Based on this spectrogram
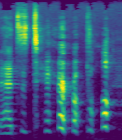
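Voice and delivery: put-on slow, teary little-boy whine; upset little boy. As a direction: play the hurt kid on the verge of tears. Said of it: "the little boy's like".

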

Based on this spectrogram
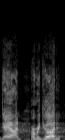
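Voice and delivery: high, loud, drawn-out plea; imitated frightened daughter. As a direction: yell for dad in mock panic. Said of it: "now I'm actually freaking out".

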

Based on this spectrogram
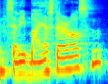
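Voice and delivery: Ballesteros with a Spanish "y" for the double l; Spanish Ballesteros, "ba-yes-teros"; Spanish pronunciation. Shown as a demonstration. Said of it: "as they would say in Spain".

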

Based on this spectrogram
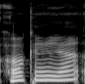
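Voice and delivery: mock baffled agreement, high pitch; high, hesitant "okay, yeah". Comic mocking confused listeners, in a high awkward voice. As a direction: feign acceptance while confused. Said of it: "They were like".

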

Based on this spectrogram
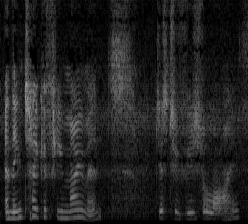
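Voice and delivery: very soft, unhurried visualisation voice; hushed meditation guide; guided meditation. Real, not acted. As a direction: guide them softly inward, with long pauses.

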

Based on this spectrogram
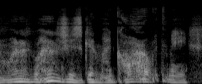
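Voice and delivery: low, soft, creepy come-on. Acted. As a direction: lure him in, low and quiet. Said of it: "What character is that?".

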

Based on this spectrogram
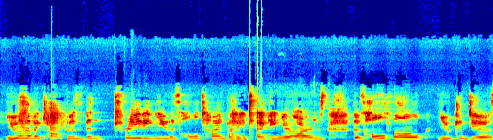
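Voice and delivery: high, laughing mock pep talk; self pep-talk. Telling herself she can handle ant bites, high pep talk. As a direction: egg yourself on, half laughing. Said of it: "yelling at myself".

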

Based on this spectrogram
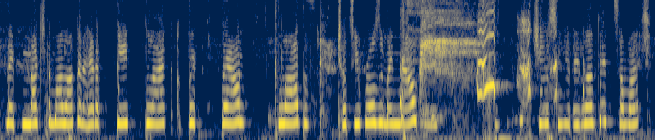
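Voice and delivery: put-on high kid voice telling a story; little boy voice. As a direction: chatter like a small child. Plays a little boy named Tim.

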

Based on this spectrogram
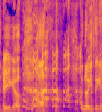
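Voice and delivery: laughing it off; big laugh while answering. Real, not acted. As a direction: laugh through the words. Laughing after being teased.

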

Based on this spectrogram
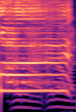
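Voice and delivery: high, loud excited shout. Real, not acted. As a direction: yell it out, thrilled. Friend excited about new planes.

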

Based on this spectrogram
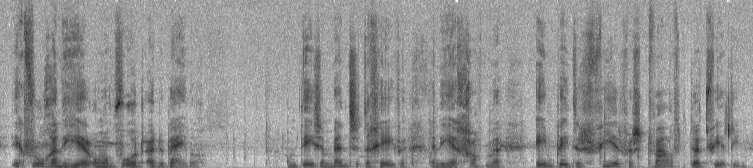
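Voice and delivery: ordinary talk, nothing marked

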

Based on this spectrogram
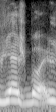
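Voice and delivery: high, plummy English accent imitating Huxley; Huxley's posh English accent. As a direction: put on Aldous Huxley's upper-class English accent. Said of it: "Huxley say it because he got this inimitable accent".

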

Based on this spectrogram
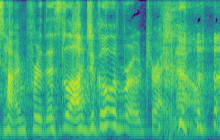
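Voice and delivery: real giggling complaint about the logical approach; breaking into laughter mid-rant; laughing. Real, not acted.

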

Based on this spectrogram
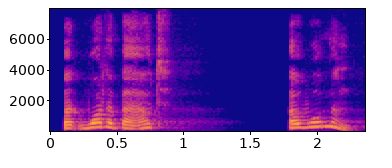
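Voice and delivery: a hint of a girl unmasking; disguised girl revealing herself; lightly voiced reveal.

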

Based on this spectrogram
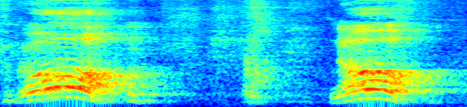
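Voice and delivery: sharp high loud commands; shouting at dog. Real, not acted. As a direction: bark orders at the dog.

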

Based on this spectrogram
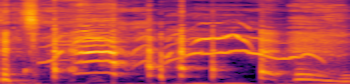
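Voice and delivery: high shrieking laughter. Real, not acted. Big laughing fit.

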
